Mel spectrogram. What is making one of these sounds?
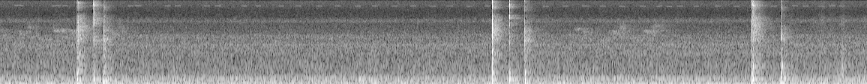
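Small push buttons click sharply several times.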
